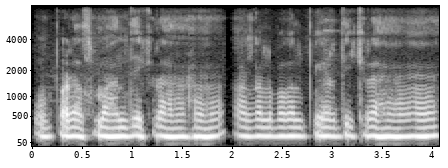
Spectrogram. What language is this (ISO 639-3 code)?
hin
